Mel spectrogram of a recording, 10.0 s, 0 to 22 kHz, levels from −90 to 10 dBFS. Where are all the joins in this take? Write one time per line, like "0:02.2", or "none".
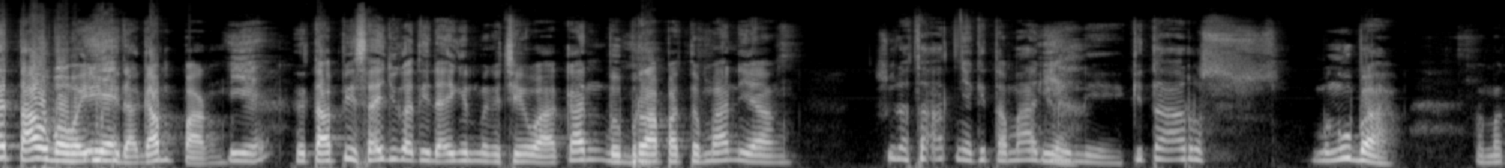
none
